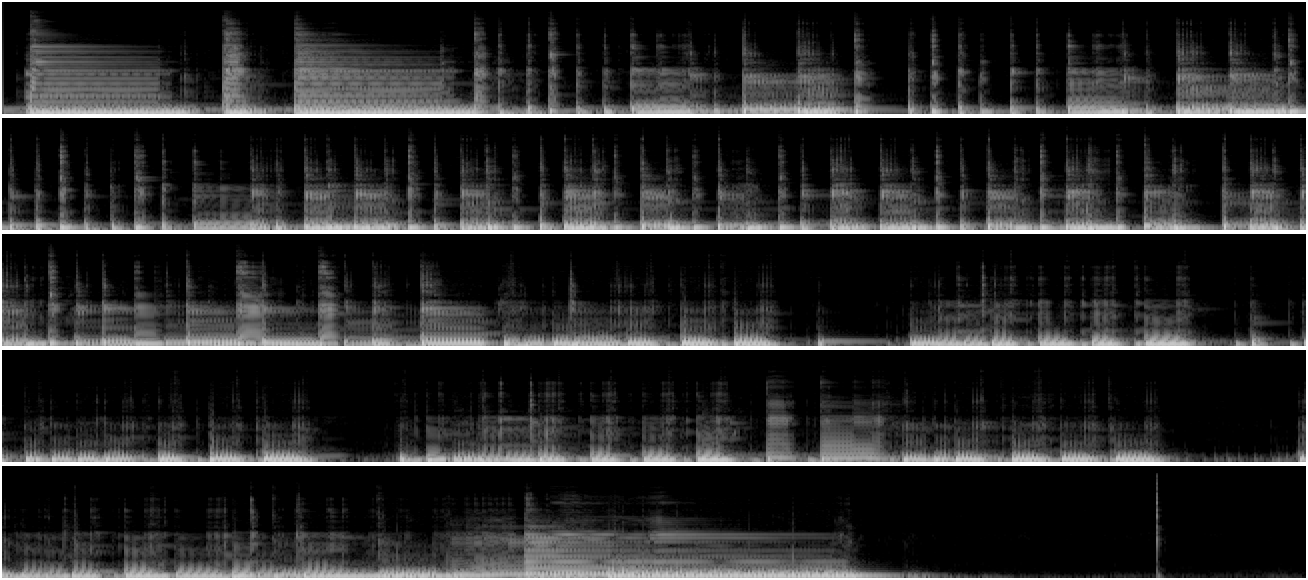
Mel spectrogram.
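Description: Six-string electric bass played fingerstyle through a bass preamp pedal: a run of quickly plucked notes with short gaps in the phrasing in the second half.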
